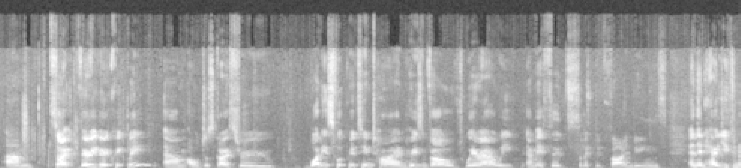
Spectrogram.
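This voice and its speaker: A woman with an Australian accent talks at a fairly high pitch with ordinary pitch variation. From Australia, Sydney (Ku-ring-gai). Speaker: government researcher. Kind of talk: research presentation. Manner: fast; animated.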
